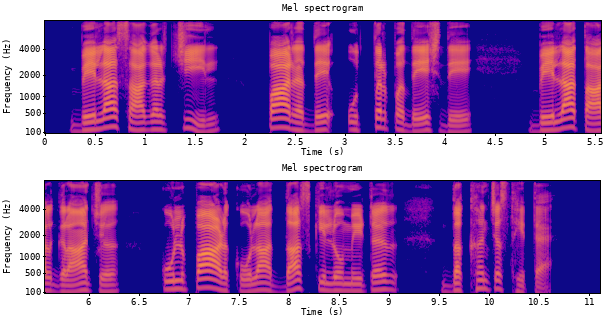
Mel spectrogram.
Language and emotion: Dogri, neutral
